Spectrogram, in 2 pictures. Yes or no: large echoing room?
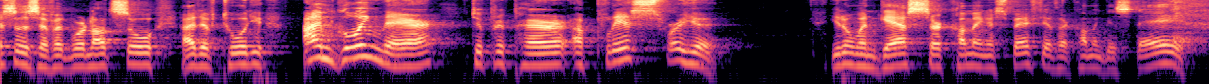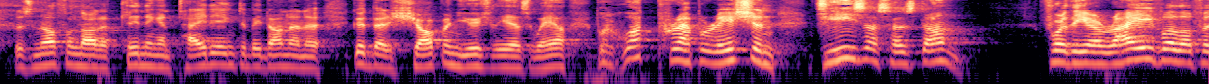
yes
